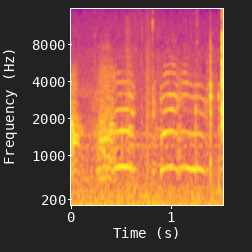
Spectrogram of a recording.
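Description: Geese honk in the hunting video game The Hunter: Call of the Wild, a steady run of overlapping nasal calls close by and fairly loud, repeating in quick rhythm with a brief thump near the end.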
